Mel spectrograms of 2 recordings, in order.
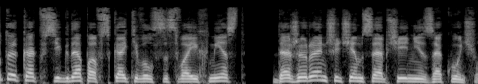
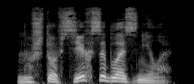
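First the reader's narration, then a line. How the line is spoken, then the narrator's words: Impulsive whisper. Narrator (Russian): Не удержавшись, шепнула я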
